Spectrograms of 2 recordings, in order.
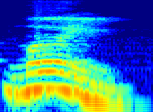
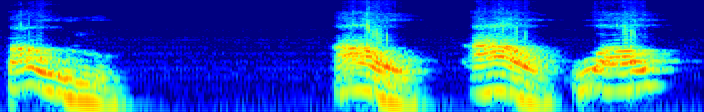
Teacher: é aquele que o ar ele se divide tanto pela boca quanto pelo nariz na hora da fala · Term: nasal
